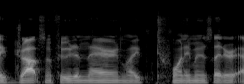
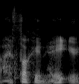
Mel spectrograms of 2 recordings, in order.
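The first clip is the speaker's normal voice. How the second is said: mock-aggressive man voice, quieter; 3 dB quieter than usual. Retelling a guy at a buddy's house while drinking, imitating an aggressive guy. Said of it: "got really aggressive with me".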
